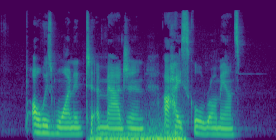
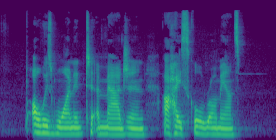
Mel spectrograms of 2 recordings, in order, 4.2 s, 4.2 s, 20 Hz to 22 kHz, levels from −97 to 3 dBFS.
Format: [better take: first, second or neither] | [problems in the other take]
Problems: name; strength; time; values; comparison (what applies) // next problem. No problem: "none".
second | low rumble; faint; from 1.5 to 2.5 s; 20 dB below the speech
